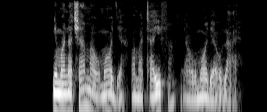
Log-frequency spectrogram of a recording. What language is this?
Swahili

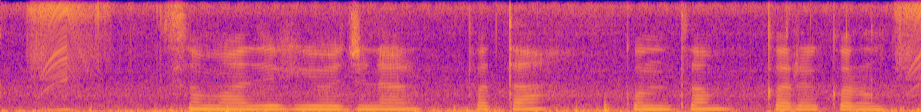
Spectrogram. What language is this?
Magahi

